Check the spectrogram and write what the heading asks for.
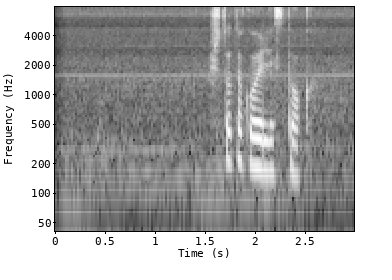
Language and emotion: Russian, neutral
